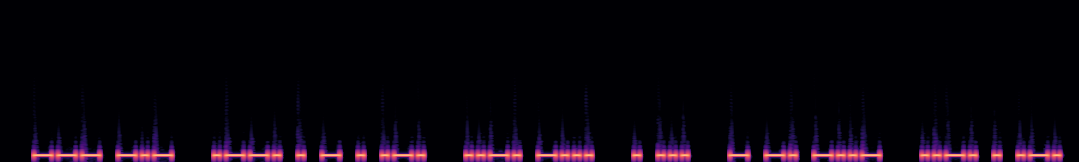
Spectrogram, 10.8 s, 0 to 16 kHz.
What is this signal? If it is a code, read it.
Morse code, heard as a keyed tone, about 20 wpm, 700 Hz. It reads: OK PETER FB ES TNX FER
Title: K1USN SST QSO Practice 20wpm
